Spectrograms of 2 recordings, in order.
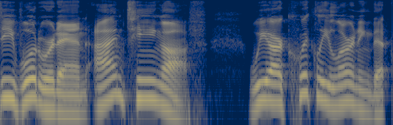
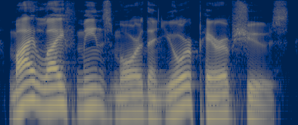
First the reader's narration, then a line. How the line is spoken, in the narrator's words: Charlie sighs and says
